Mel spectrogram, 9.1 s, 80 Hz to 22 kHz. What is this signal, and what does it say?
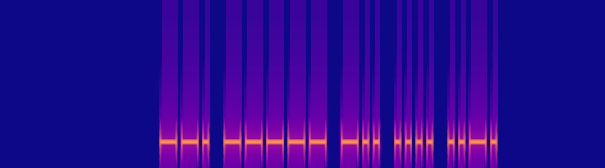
Morse code, heard as a keyed tone, about 15 wpm, 700 Hz. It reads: G0DHF
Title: DXCC-100 Call Signs - 5 Characters - Repeated 2x - 15wpm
